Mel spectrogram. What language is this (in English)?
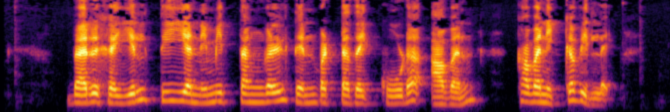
Tamil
